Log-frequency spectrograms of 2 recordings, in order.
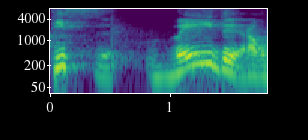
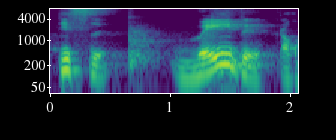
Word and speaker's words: dissuade: this 하고 나서 u, a, d, e인데 발음을 잘 들어보자. dissuade라고 발음합니다. dissuade라고 발음해요.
